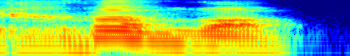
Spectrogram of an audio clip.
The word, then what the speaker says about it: Chava: Alors, ça s'écrit comme ça, c'est Chava en hébreu.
